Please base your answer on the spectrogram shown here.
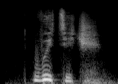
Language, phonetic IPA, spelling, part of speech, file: Russian, [ˈvɨtʲɪt͡ɕ], вытечь, verb, Ru-вытечь.ogg
- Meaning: to leak, to flow out, to run out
